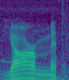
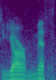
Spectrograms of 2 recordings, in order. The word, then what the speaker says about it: Yarmouth: Well, not necessarily yelled at me, but he's like, you said Yarmouth wrong. It's Yarmouth, not Yarmouth. Yarmouth is pretty. No, it's Yarmouth.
